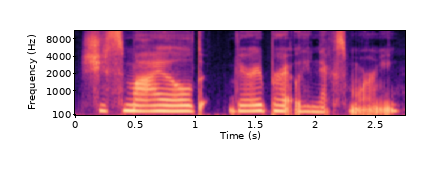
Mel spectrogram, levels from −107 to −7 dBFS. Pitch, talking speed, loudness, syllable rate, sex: 215 Hz, 130 wpm, -19 LUFS, 4.1 syllables/s, female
